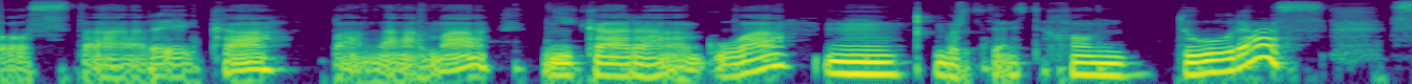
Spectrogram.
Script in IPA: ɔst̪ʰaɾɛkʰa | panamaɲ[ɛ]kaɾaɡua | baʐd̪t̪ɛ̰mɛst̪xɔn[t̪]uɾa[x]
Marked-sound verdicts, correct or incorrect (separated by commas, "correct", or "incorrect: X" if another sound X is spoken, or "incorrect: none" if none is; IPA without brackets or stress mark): incorrect: i, incorrect: d̪, incorrect: s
